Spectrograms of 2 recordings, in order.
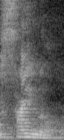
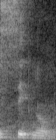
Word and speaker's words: signal: Nah, bacanya signal bukan signal. Nah, saya pernah dengar orang Indonesia bacanya signal, tapi sebetulnya signal.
